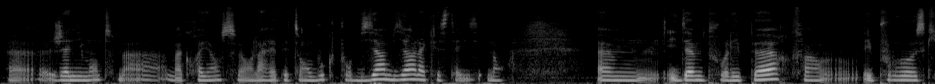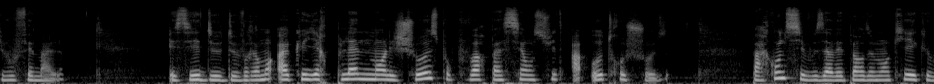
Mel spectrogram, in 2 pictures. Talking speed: 175 wpm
